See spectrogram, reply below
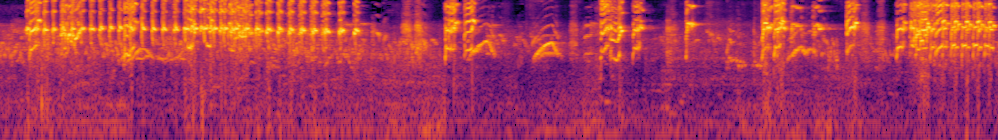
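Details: Rosy-faced and Fischer's lovebirds chirping to encourage mating. It opens with a long rapid run of sharp, evenly pulsed twittering notes, then breaks into separate squeaky upslurred chirps and squawks, ending in another fast pulsed burst.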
